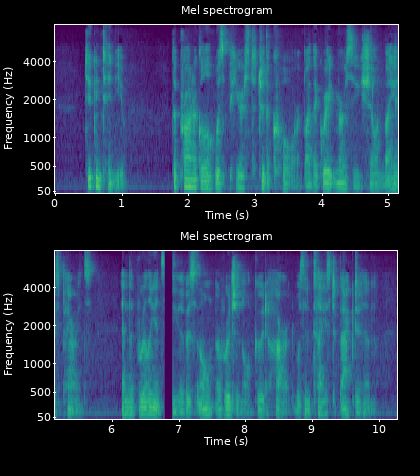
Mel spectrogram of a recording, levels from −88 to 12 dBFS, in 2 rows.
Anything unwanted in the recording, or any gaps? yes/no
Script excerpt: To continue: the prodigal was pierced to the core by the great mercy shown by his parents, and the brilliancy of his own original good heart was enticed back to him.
yes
